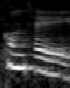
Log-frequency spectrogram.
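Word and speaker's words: Comté: um next one is going to be the compte so the saint stephen triple cream i don't know we kind of said what we wanted to say about that looks like compt on your c-o-m-t-e but it's conte is how that's pronounced so there's a couple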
